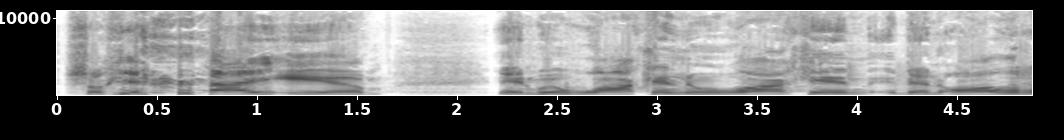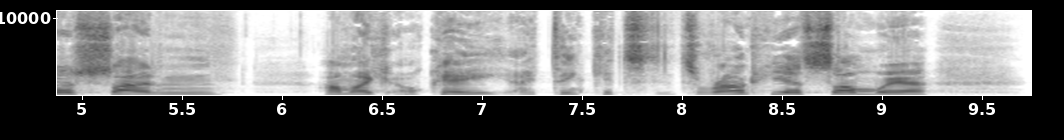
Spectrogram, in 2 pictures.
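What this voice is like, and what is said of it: Northern American (Yankee) accent. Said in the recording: “who's the one with the Yankee accent?”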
